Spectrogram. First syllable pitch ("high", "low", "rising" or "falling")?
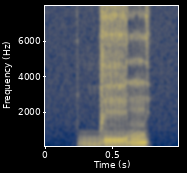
rising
